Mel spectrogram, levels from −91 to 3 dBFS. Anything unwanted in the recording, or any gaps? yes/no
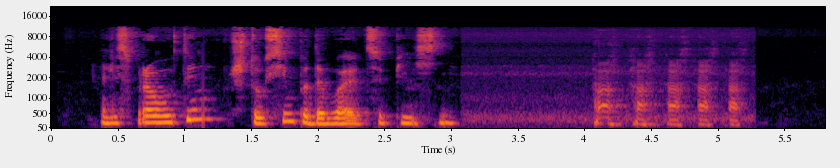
yes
